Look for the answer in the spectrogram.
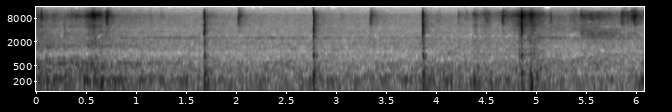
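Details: Gallagher M800 fence energizer after repair, epoxy still curing; sharp clicks about once a second over quiet room hum, regular discharge pulse of a working energizer.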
